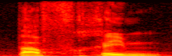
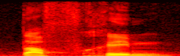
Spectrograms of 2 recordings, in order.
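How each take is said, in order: No difference in how they are said.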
